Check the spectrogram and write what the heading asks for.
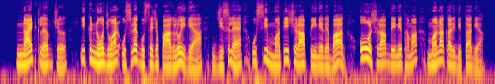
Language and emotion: Dogri, angry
